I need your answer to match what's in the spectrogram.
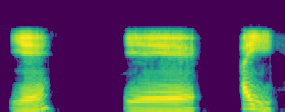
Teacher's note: ಕಂಠ ಮತ್ತು ತಾಲು ಅಂದ್ರೆ ಕಿರುನಾಲಿಗೆಗಳ ನೆರವಿನಿಂದ ಹುಟ್ಟತಕ್ಕಂತ ವರ್ಣಗಳನ್ನು ನಾವು ಕಂಠ ತಾಲವ್ಯ ಧ್ವನಿಗಳು ಅಂತ ಕರೀತೀವಿ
